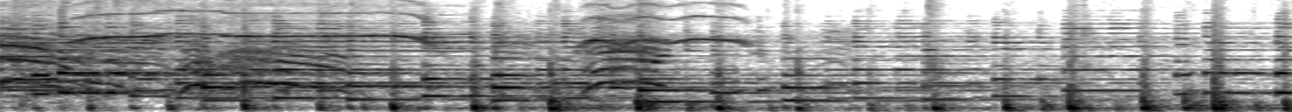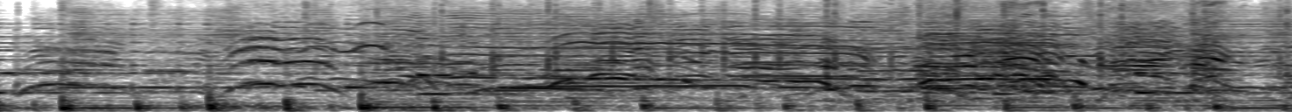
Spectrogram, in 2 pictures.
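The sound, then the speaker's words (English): A large crowd laughs and chants a nickname in loud, overlapping voices, with rhythmic bursts of shouting rising and falling continuously for the whole stretch. “The crowd are laughing and chanting his nickname.”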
